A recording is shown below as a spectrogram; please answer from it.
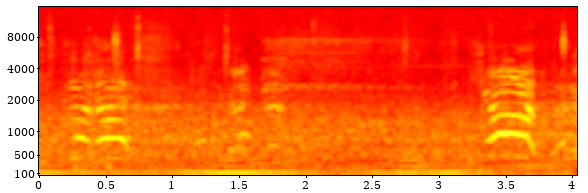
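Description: High-pitched voices calling out at a soccer game: a short call just after the start and a louder, rising-and-falling call near the end, over a steady low hum that fades out about three seconds in.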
